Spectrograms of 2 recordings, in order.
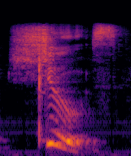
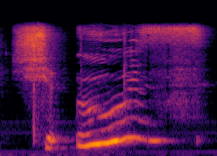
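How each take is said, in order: First: The word is said in one beat. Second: The word is stretched into two beats. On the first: The speaker calls it right. "We say shoes, one syllable" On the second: The speaker calls it wrong. "I don't say shoes. We don't talk like that"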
